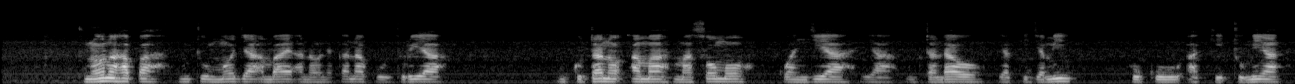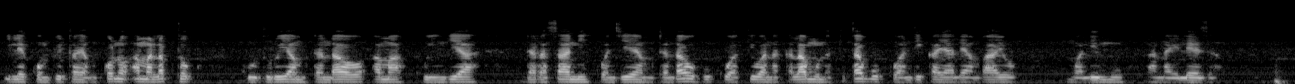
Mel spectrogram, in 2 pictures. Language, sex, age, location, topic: Swahili, male, 25-35, Nairobi, education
